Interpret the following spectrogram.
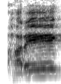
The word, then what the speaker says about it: ಹರೆ: ರಾಮೋ ರಾಮ ಅಥವಾ ರಾ ಹರೆ ಹೇಳಬೇಕಾದರೆ ಹರೇ ದೀರ್ಘ ಅಲ್ಲ ಹರೆ ಹರೆ ಹರೆ ಹರೆ ಹರೆ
